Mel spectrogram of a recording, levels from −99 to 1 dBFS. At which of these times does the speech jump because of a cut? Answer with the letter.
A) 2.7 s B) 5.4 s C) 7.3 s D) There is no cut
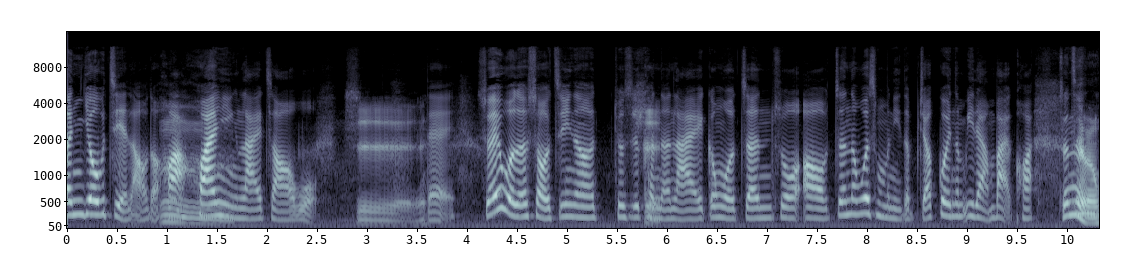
B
